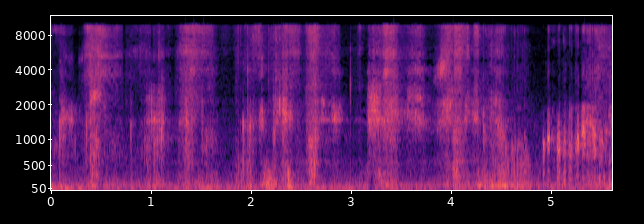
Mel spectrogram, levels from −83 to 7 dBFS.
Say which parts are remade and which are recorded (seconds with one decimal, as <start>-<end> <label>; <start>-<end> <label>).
0.0-0.9 recorded; 0.9-4.3 remade; 4.3-5.6 recorded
